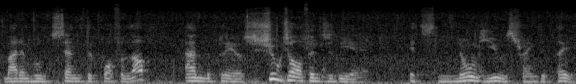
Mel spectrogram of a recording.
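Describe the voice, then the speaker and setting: Male narrator for audio drama: mid-pitched, scripted storytelling, with clear background noise of rain and thunder. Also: moderate pace, a little mellow. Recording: noisy, rain and thunder effects behind.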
